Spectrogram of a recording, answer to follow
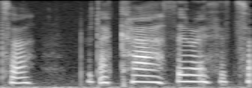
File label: "cath", Welsh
